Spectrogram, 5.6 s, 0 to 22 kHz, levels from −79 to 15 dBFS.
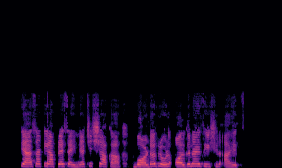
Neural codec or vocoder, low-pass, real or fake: none; 9.9 kHz; real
